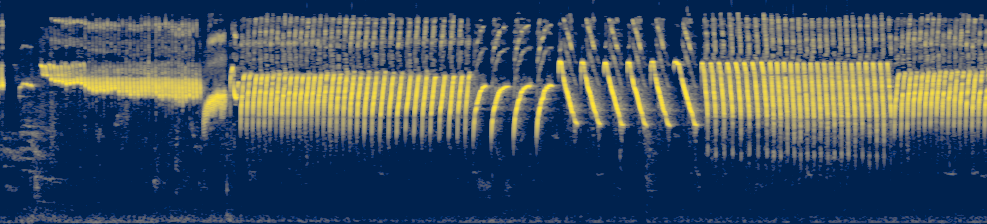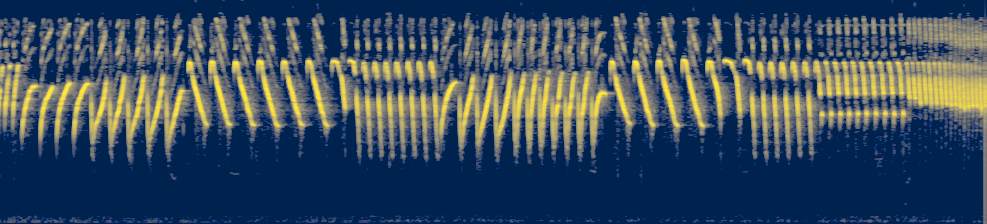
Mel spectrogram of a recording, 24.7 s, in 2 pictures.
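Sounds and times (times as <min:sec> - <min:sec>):
canary song: 0:00.0 - 0:24.6.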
